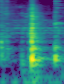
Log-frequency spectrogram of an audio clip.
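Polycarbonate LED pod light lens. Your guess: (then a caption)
Thin. Two light taps on the thin polycarbonate lens of an Auxbeam LED pod light give short, dull plastic clicks with almost no ring. The thin lens sounds noticeably flimsier than the much thicker lens of a Lasfit pod light.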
